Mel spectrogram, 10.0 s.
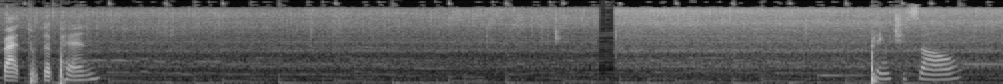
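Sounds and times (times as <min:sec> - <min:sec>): meat sizzling in a frying pan: 0:00.0 - 0:10.0.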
